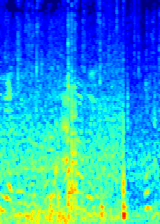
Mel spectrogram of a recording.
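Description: Handling and movement noise at an open car door as someone climbs out, with a single sharp knock about one and a half seconds in.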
